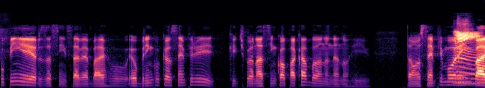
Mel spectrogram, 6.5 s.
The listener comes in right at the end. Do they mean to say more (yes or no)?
no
